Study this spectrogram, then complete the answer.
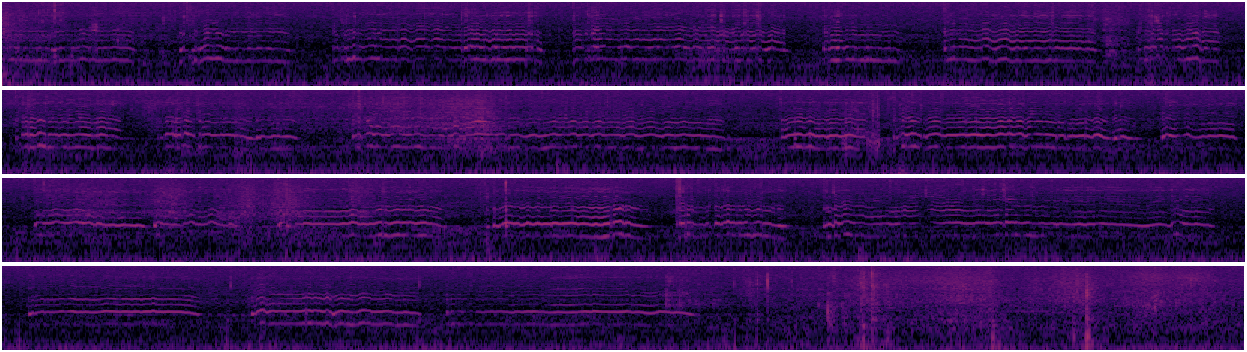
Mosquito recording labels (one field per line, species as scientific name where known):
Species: Culex pipiens complex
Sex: female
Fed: unfed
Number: one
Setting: cup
